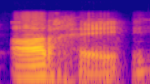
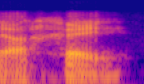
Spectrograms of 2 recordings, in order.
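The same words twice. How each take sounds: First: The stress is on the first syllable. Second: The stress is on the last syllable. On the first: The speaker calls it wrong. "I'm not going to say arche" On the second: The speaker calls it right. "I'm going to say arche"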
